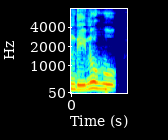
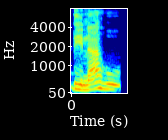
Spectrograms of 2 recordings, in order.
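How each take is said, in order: First: The vowel after the n is 'u'. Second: The vowel after the n is 'a'. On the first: The religion is the subject of the verb. The speaker calls it wrong. "bukan dinuhu" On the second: The religion is the object of the verb. The speaker calls it right. "Seharusnya dinahu"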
